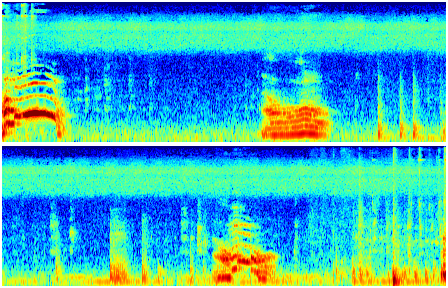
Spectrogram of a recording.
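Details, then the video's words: An excited female Miniature Schnauzer gives an arching yelp, then wavering, howl-like barks with long quiet gaps between. She barks like this when excited, for example when she expects food or a walk. "Miniature Schnauzer barking"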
